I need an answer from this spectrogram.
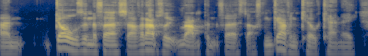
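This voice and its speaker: On a very clean recording against a silent background, a man's tone comes across bright and sharp. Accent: English. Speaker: football podcast host. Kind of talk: casual podcast discussion. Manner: halting.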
